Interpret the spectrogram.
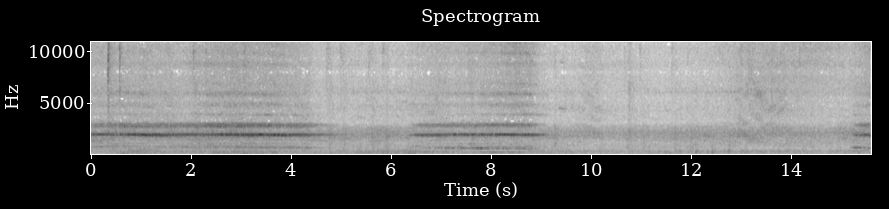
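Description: Metro-North electric commuter train moving with a steady rumble and a high, steady squeal that comes and goes: loud through the first few seconds, again midway, then drops away while the rumble carries on.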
